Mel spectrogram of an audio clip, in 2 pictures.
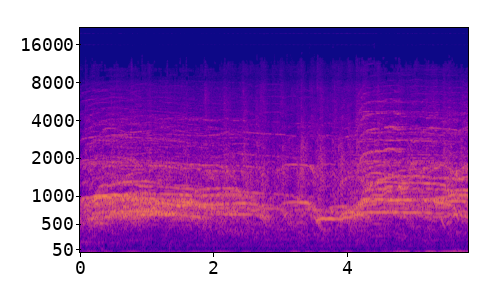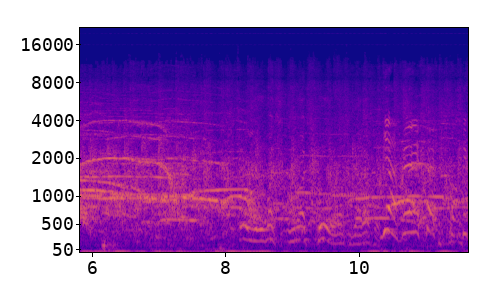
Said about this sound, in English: All right, everybody sit down. Settle down. There's a rowdy crowd as usual.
